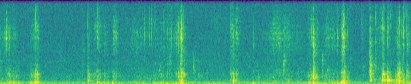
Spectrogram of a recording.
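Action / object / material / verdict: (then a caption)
tap / small plastic jar with lid, filled with gel beads / plastic / none. Fingertips and nails tap the white lid and sides of a small clear plastic jar with a pink label, held in both hands and filled with dry floral gel beads. The result is a series of short, dry, hollow plastic taps and clicks with almost no ring, over a faint low hum. A quicker cluster of brighter clicks comes toward the end.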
